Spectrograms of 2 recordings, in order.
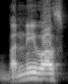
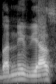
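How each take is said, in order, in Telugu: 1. పేరు సాధారణ 'vas' ధ్వనితో ముగుస్తుంది. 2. పేరు 'vyas' ధ్వనితో ముగుస్తుంది.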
